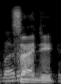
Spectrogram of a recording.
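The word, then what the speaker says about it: цади (צדי): Звук «ц» похож в ней на тот, что в слове «пицца». – Скажите «пицца», «ца», «цади». Вот как нужно произносить эту букву.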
